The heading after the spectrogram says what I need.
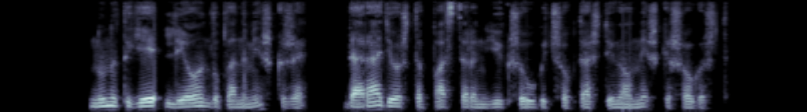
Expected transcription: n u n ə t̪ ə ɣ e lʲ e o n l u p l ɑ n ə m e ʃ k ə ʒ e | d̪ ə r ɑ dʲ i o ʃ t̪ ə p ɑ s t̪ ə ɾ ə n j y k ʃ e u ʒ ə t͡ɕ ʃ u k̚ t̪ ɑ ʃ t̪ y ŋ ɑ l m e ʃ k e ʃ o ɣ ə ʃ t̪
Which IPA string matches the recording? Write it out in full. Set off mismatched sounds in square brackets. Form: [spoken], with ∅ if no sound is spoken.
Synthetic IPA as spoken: n u n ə t̪ ə ɣ e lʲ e o n l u p l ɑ n ə m e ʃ k ə ʒ e | d̪ [ɑ] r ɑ dʲ i o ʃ t̪ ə p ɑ s t̪ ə ɾ ə n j y k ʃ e u [ɣ] ə t͡ɕ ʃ [o] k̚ t̪ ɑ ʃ t̪ y ŋ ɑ l m e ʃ k e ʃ o ɣ ə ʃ t̪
